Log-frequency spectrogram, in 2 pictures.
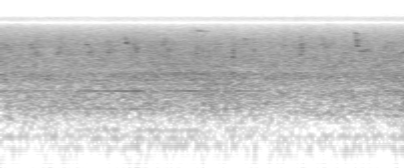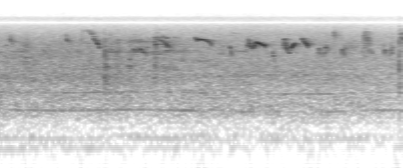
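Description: Birds chirping over a steady background noise, with a quick run of short rising and falling calls from about five seconds in.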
